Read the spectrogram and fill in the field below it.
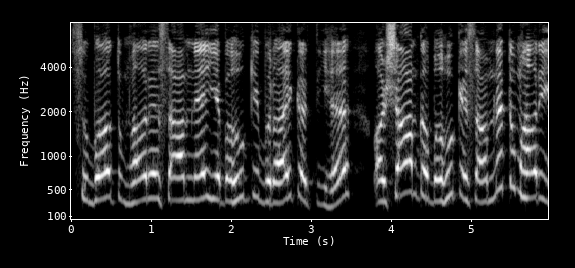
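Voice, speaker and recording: A woman puts on a cartoonish character voice, talking fairly slowly at an extremely high pitch. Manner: dry, teasing.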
